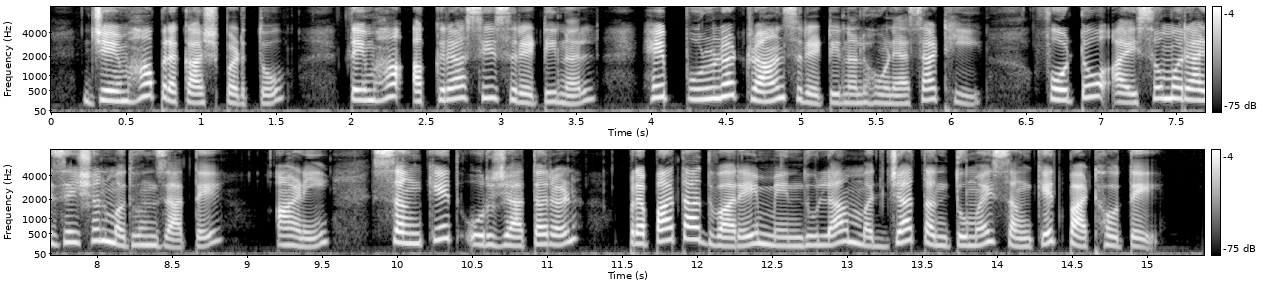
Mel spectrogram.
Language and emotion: Marathi, neutral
